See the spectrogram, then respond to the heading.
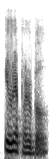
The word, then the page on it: Irreparable: Indian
